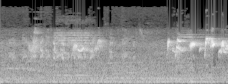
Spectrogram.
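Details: Red-whiskered bulbul, faint blurred twittering at first, then a sharp burst of bright, quick whistled notes in the final second.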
